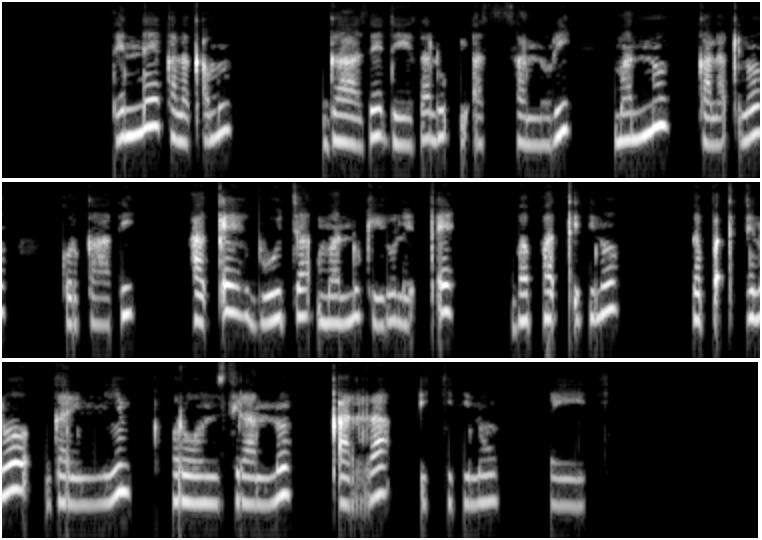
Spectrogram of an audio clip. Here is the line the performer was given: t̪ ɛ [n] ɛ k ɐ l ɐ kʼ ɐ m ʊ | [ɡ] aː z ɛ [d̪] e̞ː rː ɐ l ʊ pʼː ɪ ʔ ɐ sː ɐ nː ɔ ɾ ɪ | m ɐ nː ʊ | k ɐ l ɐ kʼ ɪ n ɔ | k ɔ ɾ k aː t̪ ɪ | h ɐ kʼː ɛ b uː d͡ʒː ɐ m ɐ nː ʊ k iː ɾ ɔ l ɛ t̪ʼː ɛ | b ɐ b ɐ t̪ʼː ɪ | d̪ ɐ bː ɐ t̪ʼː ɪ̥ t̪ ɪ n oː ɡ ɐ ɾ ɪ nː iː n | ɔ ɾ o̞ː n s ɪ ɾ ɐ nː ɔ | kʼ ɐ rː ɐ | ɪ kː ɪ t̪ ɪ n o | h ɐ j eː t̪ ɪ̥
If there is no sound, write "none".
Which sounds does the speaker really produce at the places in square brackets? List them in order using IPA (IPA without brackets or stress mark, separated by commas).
nː, ɡ, d̪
